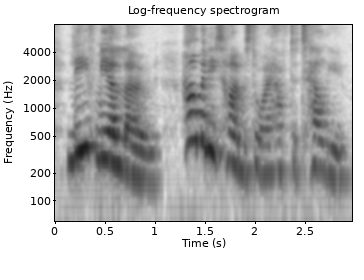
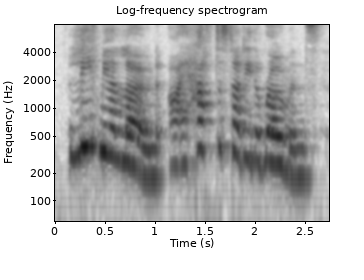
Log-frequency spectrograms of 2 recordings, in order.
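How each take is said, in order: First: Louder, rushed exasperated outburst; cutting him off. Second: Louder, higher fed-up yell. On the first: Boy cutting off the nagging screen mouth, exasperated. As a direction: cut in fast and fed up. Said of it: "I cut him off". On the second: Boy yelling at the talking screen to leave him alone. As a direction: shove him away with your voice. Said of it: "I yelled at him". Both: Acted.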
